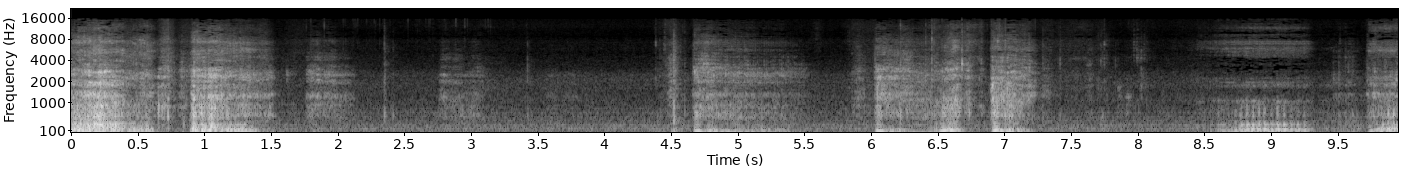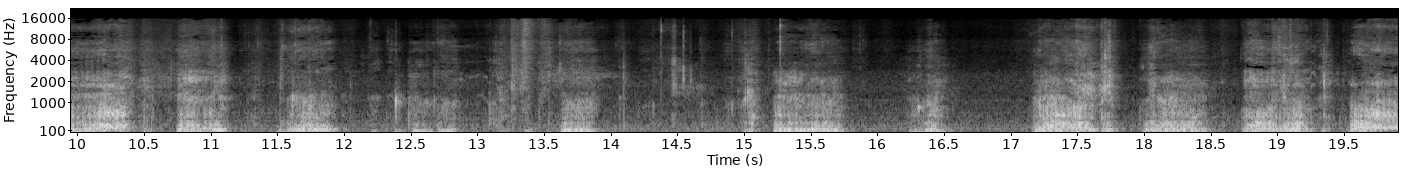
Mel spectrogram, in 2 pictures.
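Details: A beagle playing tug-of-war with a bone-shaped toy growls in rough, low bursts, repeated about once a second with short pauses, some longer rumbling runs in between.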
